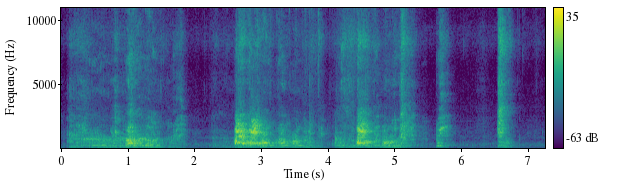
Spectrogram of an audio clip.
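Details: Two playful pit bull dogs tussling over a toy. Growls break into sharp, harsh barks and snarls in several separate bursts with quiet gaps between them. A woman's voice is faint in the background.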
